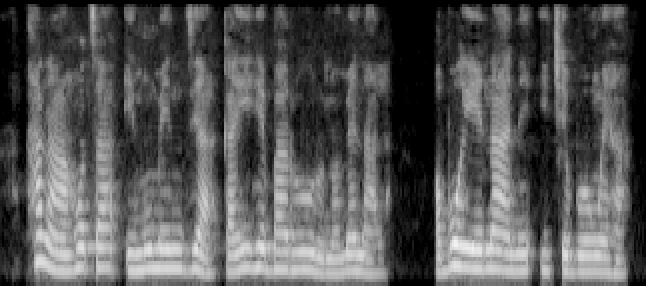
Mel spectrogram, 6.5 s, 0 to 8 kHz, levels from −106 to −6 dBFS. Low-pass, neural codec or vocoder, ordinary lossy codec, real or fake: 7.2 kHz; none; MP3, 64 kbps; real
